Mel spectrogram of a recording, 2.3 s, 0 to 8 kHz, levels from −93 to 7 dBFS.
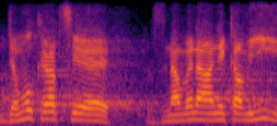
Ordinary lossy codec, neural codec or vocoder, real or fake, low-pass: Opus, 16 kbps; none; real; 7.2 kHz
